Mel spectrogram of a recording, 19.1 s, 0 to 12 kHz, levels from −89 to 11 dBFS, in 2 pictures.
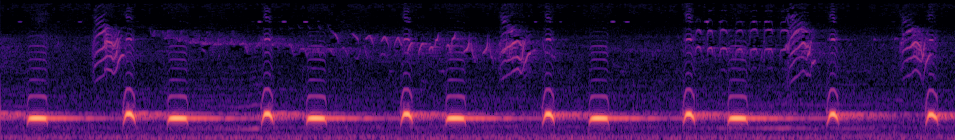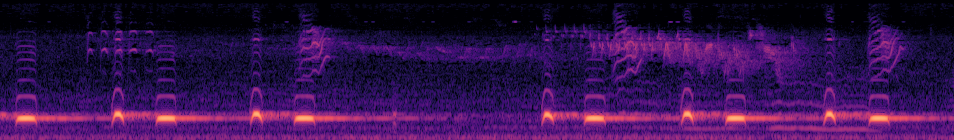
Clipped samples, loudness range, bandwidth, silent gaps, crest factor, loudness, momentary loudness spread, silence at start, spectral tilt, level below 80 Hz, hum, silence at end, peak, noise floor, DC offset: under 0.1%; 4 LU; 6 kHz; none; 14 dB; -16 LUFS; 22 LU; 0.15 s; -4.5 dB/octave; -52 dBFS; none; 0.35 s; -4 dBFS; -48 dBFS; under 0.1%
